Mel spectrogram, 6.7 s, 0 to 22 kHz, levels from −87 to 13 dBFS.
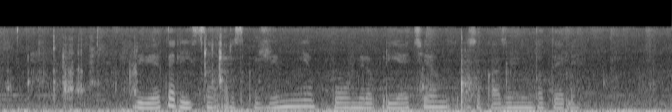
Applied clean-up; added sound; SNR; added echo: none; Bathtub (filling or washing) / Water; 11 dB; none.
